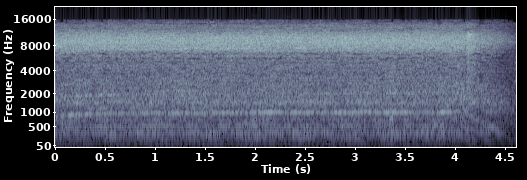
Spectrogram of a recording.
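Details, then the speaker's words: Paper shredder jammed with packed, dusty paper bound on the ends of the rollers: a harsh, labouring motor roar for about four seconds that then winds down. Running it in reverse frees the mechanism. "Then you'll hear it running rough, and reverse it."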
